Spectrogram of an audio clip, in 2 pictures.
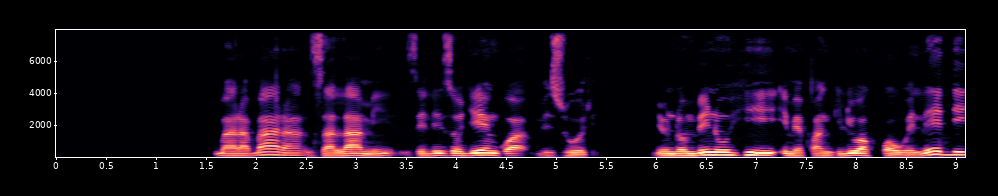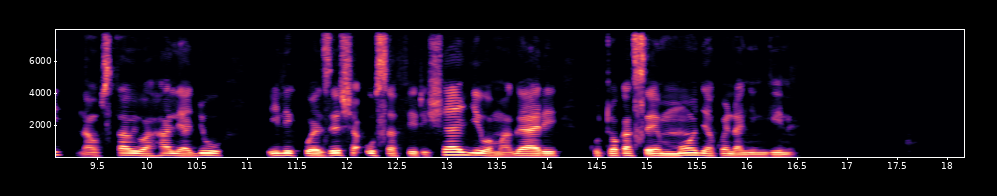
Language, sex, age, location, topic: Swahili, male, 25-35, Dar es Salaam, government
